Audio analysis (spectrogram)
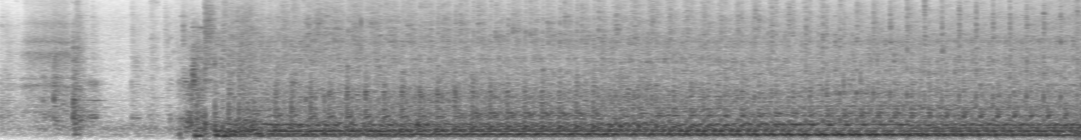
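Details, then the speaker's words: Swap-meet Harley Ironhead Sportster chopper, cold, carb adjusted to lean rich idle circuits: cranks, catches at about two seconds, chugs unevenly with irregular pops; needs more choke, fires with a slight throttle blip. "popping okay needs a little more choke than that but right there popping"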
